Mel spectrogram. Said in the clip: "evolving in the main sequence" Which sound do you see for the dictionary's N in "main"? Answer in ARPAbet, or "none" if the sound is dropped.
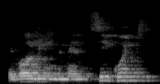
L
